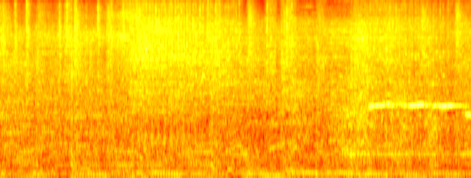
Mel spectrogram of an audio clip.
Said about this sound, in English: Bad enough that this tooth is killing me. But then I gotta listen to all this drilling, the grinding, the saw going.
